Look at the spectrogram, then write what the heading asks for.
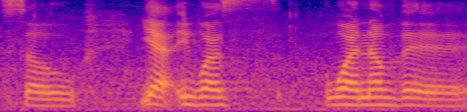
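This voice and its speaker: In a Spanish accent, a woman with a medium-pitched voice speaks at a very slow pace. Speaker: creative director, language student. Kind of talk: testimonial interview. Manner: halting, many fillers and restarts.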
